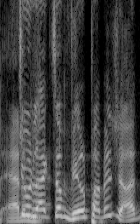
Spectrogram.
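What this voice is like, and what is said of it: Put-on Italian accent. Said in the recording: “Give us an Italian accent”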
